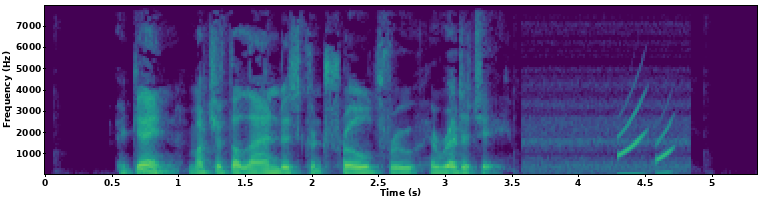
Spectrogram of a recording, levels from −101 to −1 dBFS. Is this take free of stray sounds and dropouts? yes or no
no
